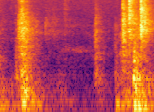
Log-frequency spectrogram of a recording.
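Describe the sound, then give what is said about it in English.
A door is opened as someone leaves, giving a short series of clunks and rattles: one knock, a brief pause, then a louder rustling thump as it swings, and the door is left open. No one speaks. “You didn't close the door.”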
